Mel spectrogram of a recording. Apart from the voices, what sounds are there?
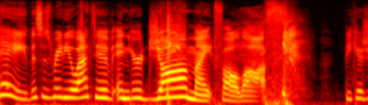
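sneeze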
